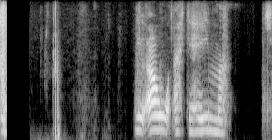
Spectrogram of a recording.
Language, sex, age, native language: Icelandic, female, 8, Icelandic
